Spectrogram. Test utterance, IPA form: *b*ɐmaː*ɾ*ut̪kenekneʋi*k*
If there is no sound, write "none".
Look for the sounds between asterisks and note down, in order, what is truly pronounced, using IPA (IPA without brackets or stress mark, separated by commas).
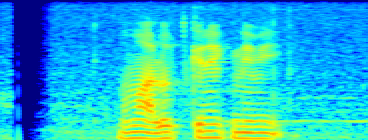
m, l, none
